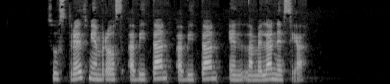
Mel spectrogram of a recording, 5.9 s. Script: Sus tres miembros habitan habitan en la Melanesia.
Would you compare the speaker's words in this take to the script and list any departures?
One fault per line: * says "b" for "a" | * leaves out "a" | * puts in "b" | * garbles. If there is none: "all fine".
all fine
